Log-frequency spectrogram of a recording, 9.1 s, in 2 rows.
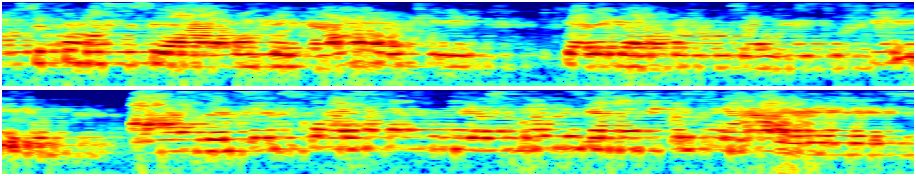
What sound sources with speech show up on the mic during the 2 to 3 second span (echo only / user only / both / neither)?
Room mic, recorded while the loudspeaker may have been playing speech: echo only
